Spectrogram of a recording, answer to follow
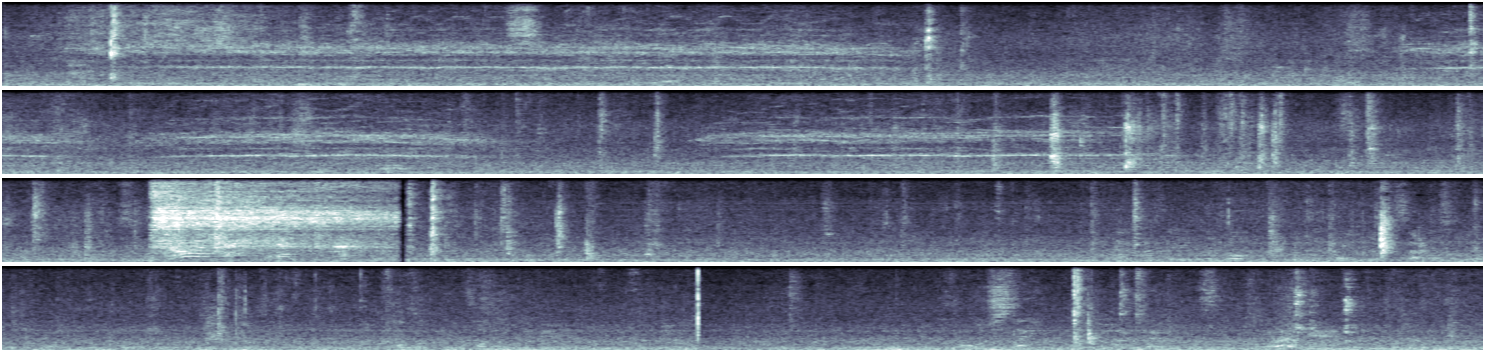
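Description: Running noise heard from inside a Hayabusa Shinkansen train moving slowly through a station: a steady low rumble. A high whine comes and goes three times in the first half, and a short hiss sounds about halfway through.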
